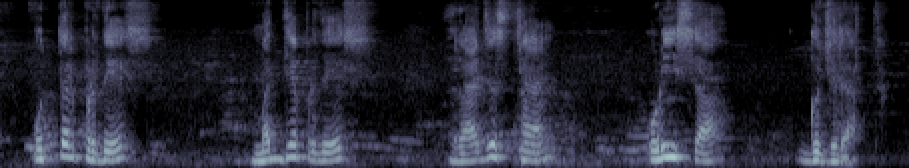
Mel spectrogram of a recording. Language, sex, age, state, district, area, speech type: Sindhi, male, 60+, Delhi, South Delhi, urban, spontaneous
